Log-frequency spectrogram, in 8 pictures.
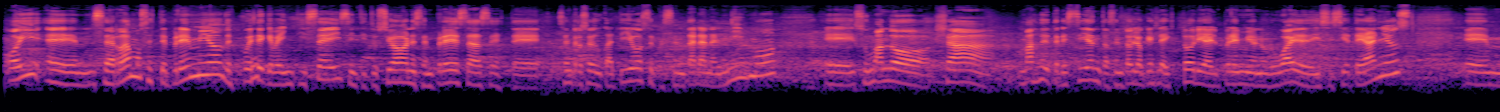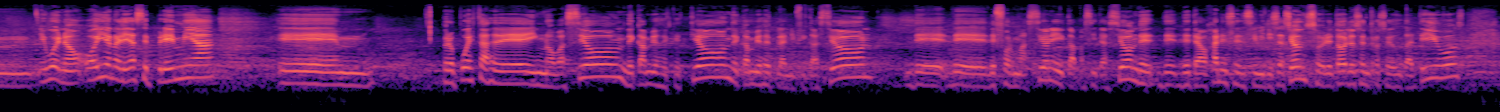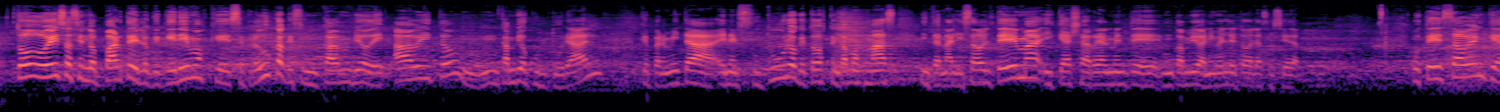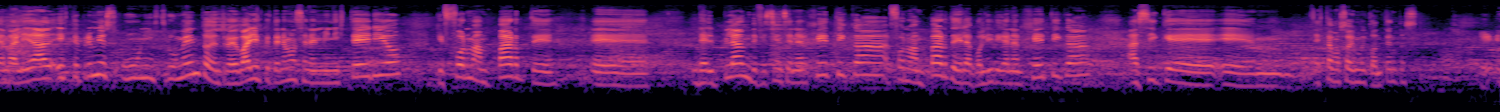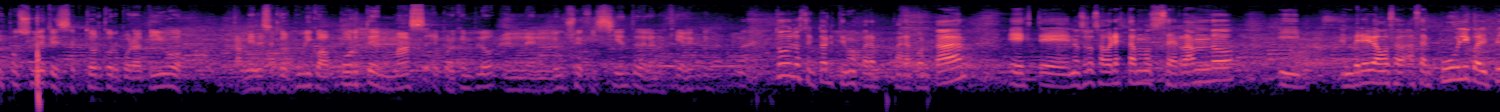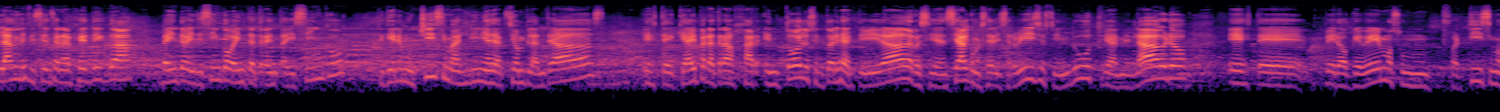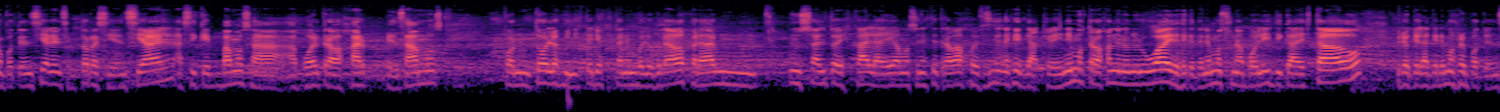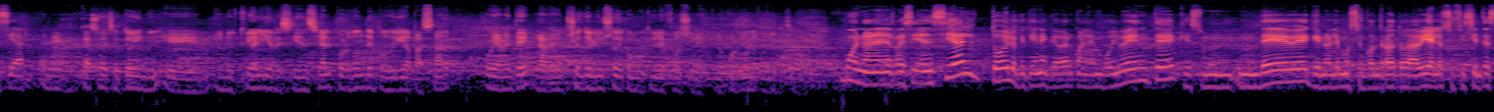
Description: Declaraciones de la directora nacional de Energía, Arianna Spinelli
En el marco de la ceremonia de Entrega del Premio Nacional de Eficiencia Energética, Arianna Spinelli realizó declaraciones a la prensa.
